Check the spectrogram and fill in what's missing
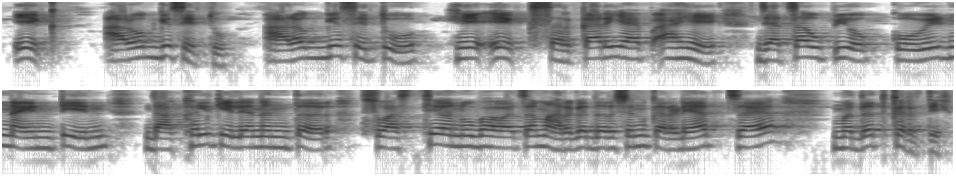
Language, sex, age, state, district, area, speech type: Marathi, male, 18-30, Maharashtra, Raigad, rural, spontaneous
